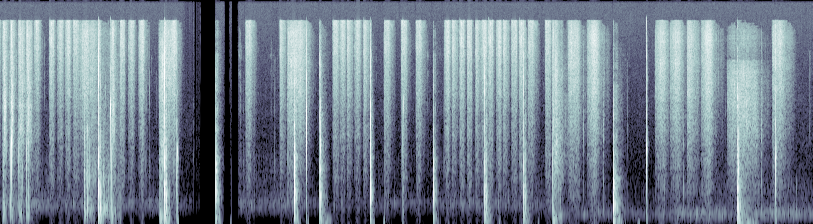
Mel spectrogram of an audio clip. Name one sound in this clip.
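Footsteps crunch on grass at an even walking pace.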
